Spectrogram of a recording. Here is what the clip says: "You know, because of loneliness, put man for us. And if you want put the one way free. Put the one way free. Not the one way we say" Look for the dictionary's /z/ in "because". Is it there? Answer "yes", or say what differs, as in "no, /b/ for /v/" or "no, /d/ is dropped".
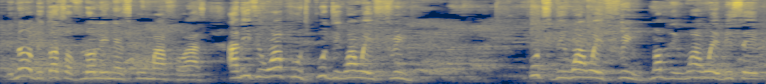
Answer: no, /s/ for /z/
